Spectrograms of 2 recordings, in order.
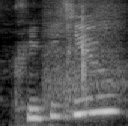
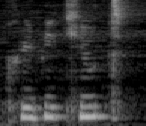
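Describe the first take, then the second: First: The second word ends without a t sound. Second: The second word ends with a clear t sound. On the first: The speaker calls it wrong. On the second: The speaker calls it right.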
